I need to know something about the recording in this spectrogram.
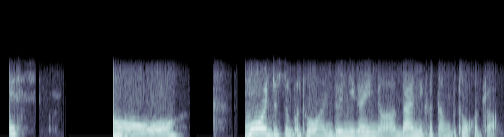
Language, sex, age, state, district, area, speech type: Manipuri, female, 45-60, Manipur, Imphal West, urban, conversation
